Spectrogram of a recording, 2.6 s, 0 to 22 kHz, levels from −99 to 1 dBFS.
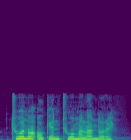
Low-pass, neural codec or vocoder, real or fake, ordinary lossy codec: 7.2 kHz; codec, 16 kHz, 2 kbps, FunCodec, trained on LibriTTS, 25 frames a second; fake; none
